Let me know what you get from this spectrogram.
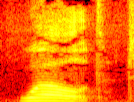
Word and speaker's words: world: world 这个词我们昨天早读也讲到过了哈，我们先发一个的发音，因为英音里是没有这个发音，所以即使单词内部含有字母 r，英音也不会去发一个卷舌的的发音，这里相对应的是一个长音的的发音，也就是 bird， b-i-r-d， bird 那个元音。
